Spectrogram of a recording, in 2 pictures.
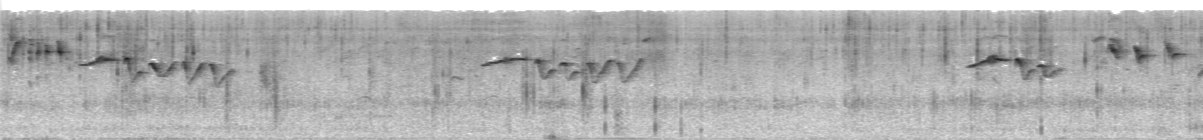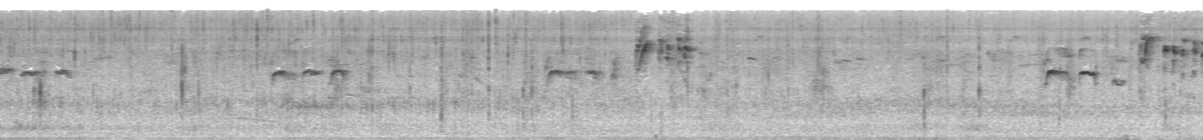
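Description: Songbirds singing short warbling, chirping phrases, repeated every few seconds with brief pauses between them.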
